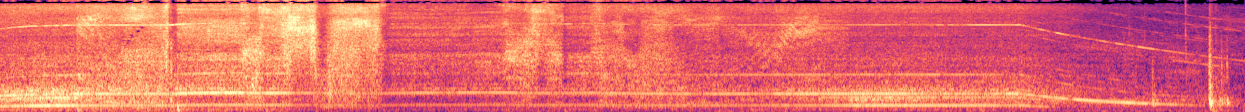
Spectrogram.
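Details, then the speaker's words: Upright vacuum on carpet: steady even motor whine with brush bar humming, no rattle or surging, winding down at switch-off; normal running. "You can hear the brush bar panning the carpet. It's done a really good job at revitalizing the pile as well. And as for the roll suction, that's also pretty strong."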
